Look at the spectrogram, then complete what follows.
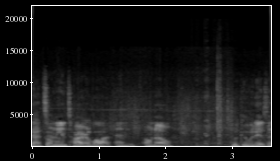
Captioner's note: passenger laughs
